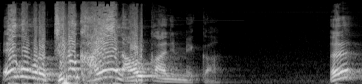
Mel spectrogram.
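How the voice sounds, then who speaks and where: Male pastor, sermon delivery, lively rising-and-falling voice, emphatic and chatty, keeps tossing questions at the pews. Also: high-pitched, normal speed. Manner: conversational, peppered with rhetorical questions to the congregation; emphatic and animated. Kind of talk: sermon at a Friday prayer meeting. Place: church sanctuary.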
